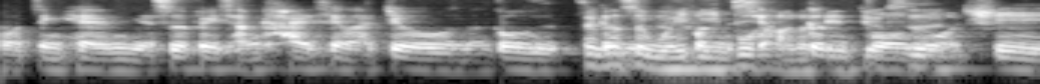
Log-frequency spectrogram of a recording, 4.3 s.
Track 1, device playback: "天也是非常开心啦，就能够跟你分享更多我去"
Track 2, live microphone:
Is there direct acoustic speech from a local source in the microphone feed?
Yes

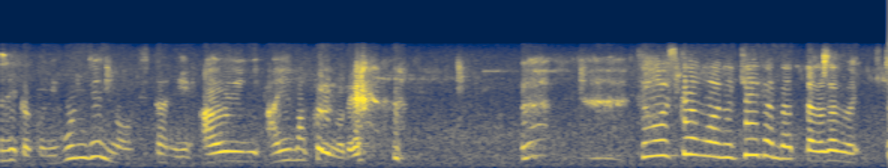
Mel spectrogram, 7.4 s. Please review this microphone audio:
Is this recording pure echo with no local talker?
Yes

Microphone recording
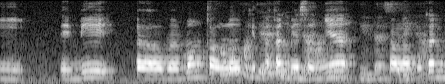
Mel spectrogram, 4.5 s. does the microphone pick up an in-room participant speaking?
Yes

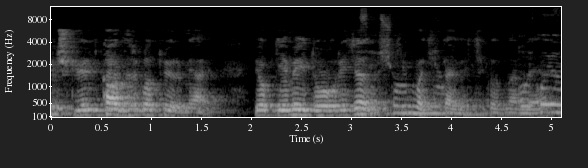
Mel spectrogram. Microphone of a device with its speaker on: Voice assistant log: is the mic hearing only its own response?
No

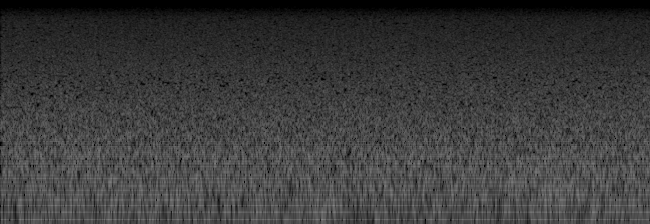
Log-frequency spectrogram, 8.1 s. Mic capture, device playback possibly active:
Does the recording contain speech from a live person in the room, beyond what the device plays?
No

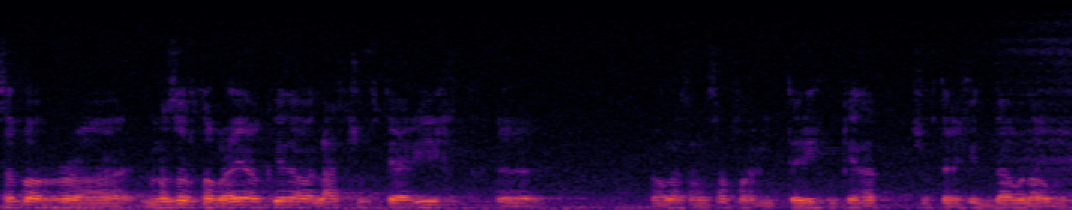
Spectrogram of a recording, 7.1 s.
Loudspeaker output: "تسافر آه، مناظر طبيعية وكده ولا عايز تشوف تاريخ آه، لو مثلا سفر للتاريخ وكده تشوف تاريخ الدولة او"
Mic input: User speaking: No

